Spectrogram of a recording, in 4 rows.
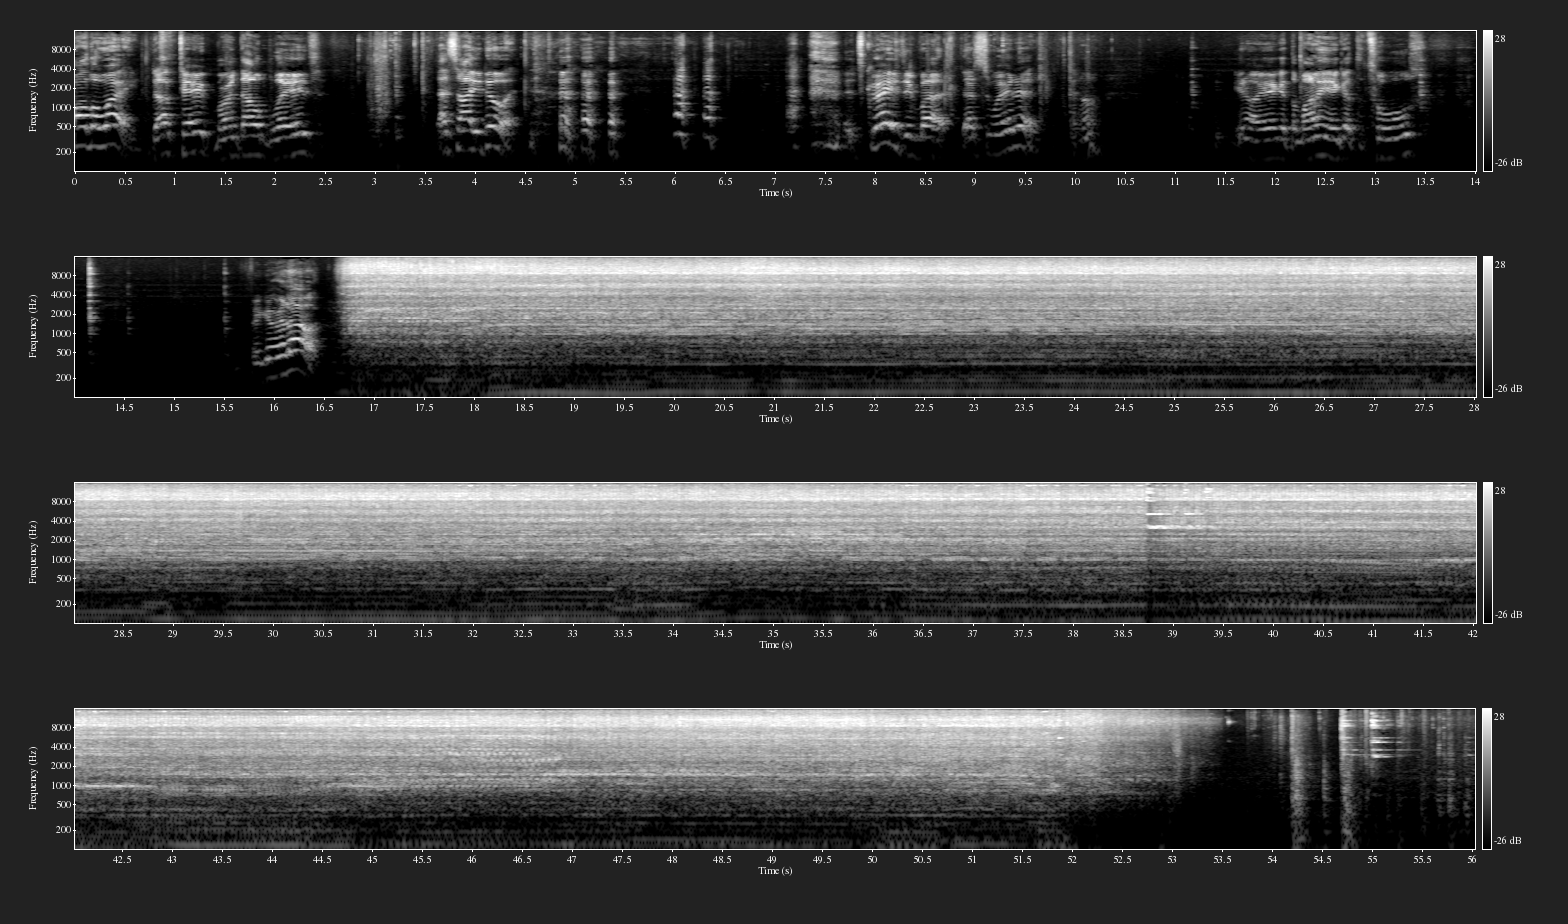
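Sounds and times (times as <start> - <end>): reciprocating saw cutting metal pipe: 16.6 - 53.2.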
